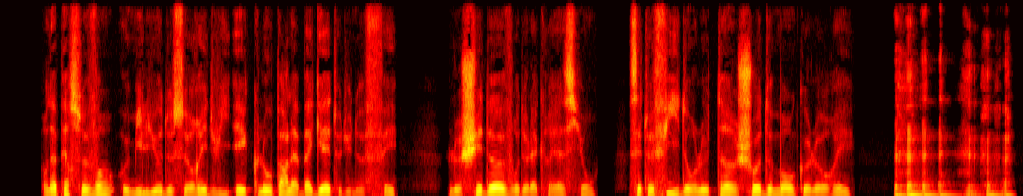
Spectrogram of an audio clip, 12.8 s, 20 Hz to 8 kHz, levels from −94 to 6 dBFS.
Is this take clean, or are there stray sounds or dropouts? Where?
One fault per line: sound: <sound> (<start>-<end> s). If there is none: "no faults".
sound: laugh (11.2-12.7 s)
